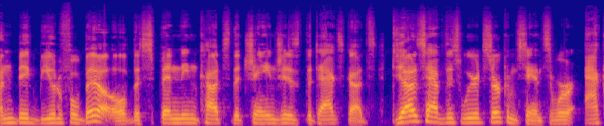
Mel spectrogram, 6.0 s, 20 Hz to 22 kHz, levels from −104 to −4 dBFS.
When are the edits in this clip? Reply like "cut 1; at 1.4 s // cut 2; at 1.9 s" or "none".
cut 1; at 3.8 s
